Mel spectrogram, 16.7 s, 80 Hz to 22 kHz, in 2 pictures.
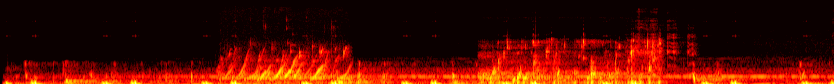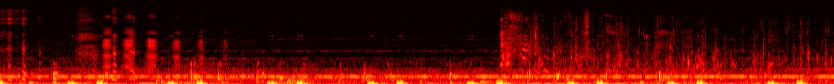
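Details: Heartbeat as heard in the womb: a steady, muffled heartbeat at about 60 beats a minute with a low hum and brief rustling noises.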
